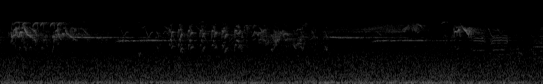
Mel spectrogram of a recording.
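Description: Birds chirping and calling, with many short quick chirps and a few held whistled notes over faint outdoor ambience.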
